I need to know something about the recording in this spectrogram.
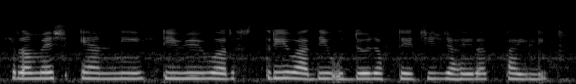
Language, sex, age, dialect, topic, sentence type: Marathi, female, 18-24, Varhadi, banking, statement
